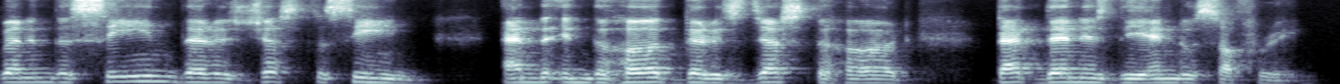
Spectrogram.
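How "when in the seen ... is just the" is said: plain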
